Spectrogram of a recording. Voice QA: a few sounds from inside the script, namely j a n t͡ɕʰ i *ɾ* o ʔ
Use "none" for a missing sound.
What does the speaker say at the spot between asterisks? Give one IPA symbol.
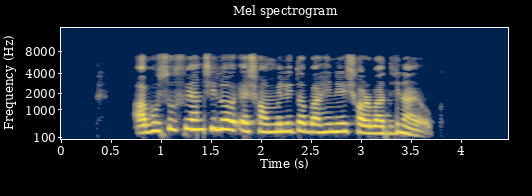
l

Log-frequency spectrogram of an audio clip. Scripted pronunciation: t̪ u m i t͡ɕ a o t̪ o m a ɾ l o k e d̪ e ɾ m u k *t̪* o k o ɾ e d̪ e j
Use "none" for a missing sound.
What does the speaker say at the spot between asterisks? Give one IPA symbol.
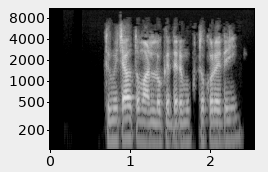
t̪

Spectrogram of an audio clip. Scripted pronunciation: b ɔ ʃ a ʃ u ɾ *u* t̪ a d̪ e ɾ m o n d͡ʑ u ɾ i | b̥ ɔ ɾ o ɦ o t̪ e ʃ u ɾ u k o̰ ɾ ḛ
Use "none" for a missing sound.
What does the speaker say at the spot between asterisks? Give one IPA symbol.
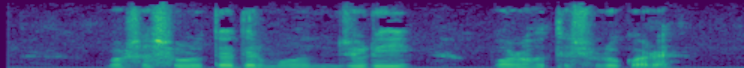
u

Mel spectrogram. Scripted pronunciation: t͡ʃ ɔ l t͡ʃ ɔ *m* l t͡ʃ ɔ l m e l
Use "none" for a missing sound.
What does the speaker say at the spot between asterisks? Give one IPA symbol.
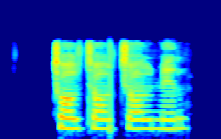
none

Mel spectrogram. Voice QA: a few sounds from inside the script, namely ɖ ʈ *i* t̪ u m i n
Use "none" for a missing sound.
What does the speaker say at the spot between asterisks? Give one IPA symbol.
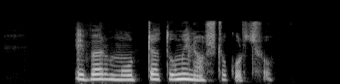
a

